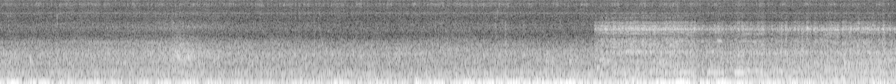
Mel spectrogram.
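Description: A car engine hums steadily with road rumble from inside the cabin.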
